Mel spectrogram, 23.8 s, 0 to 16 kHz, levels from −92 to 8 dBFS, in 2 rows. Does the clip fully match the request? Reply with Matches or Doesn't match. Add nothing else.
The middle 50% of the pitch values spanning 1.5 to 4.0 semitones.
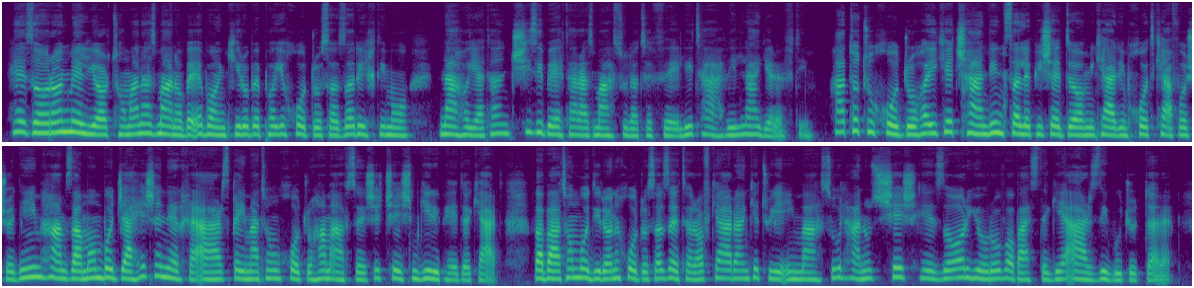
Matches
